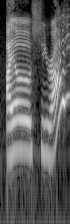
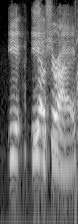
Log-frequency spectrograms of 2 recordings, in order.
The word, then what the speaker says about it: Io Shirai: NXT Women's Championship, Shayna Baszler versus Kairi Sane versus Bianca Belair versus Io Shirai? I can never say her name correctly. – Io Shirai.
